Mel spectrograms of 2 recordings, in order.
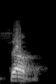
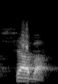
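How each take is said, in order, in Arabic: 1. لا يأتي حرف علة بعد صوت الباء. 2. يأتي صوت الفتحة بعد صوت الباء. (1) "لو قرأت بالسكون سبق" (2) "تقرأ سبق بفتح الباء"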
